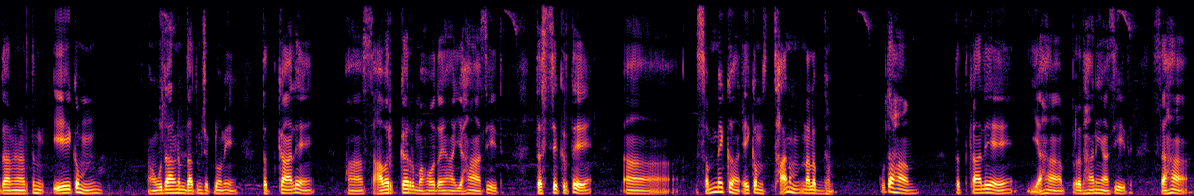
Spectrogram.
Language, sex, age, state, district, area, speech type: Sanskrit, male, 18-30, Karnataka, Bangalore Rural, rural, spontaneous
